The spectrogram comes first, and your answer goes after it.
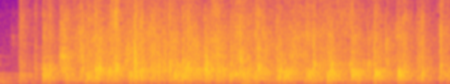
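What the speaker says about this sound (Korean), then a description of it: "여러분의 큰 박수로 시작해 보도록 하겠습니다" Guests at an international Korean–Vietnamese wedding ceremony applaud to open the service, a sustained, even clatter of many hands clapping at moderate loudness from start to finish.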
